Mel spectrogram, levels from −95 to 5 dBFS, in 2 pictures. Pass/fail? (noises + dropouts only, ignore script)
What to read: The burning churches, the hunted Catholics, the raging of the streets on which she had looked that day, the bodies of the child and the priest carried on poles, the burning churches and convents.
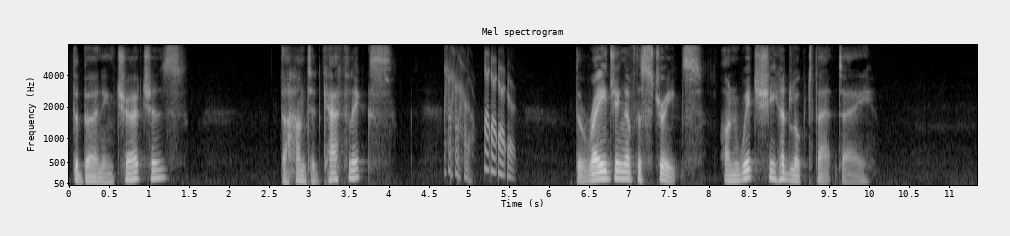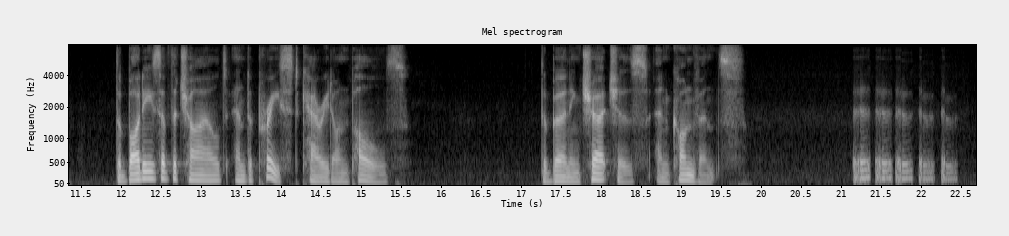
fail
